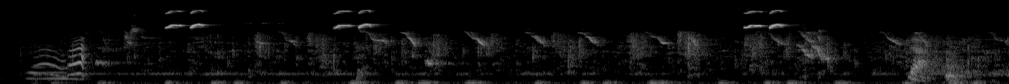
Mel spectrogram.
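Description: Birds chirping and whistling: a steady run of quick falling chirps, broken by loud, sharp high double whistles about two, three and a half and seven and a half seconds in.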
